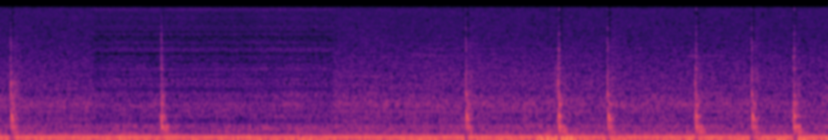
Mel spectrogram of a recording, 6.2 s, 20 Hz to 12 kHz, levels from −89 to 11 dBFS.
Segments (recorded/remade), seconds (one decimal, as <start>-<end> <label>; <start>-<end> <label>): 0.0-0.7 recorded; 0.7-2.5 remade; 2.5-6.2 recorded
